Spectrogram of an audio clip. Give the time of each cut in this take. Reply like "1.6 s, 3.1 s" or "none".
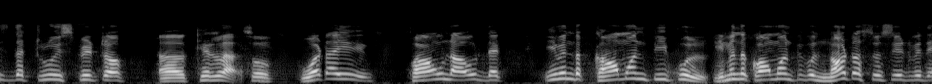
none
